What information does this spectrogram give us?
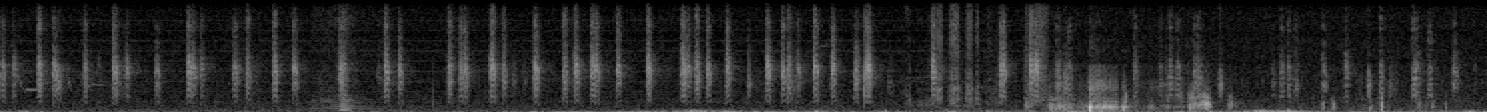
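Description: Brewer's Blackbirds give sharp, dry check notes, repeated irregularly by several birds at once, over a low background rumble.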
